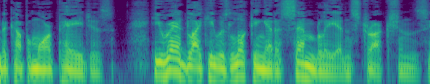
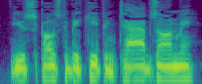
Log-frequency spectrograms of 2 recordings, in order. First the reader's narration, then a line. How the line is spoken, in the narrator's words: I asked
